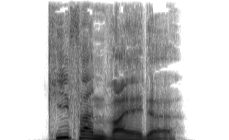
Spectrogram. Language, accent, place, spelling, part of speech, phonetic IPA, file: German, Germany, Berlin, Kiefernwalde, noun, [ˈkiːfɐnˌvaldə], De-Kiefernwalde.ogg
- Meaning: dative singular of Kiefernwald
